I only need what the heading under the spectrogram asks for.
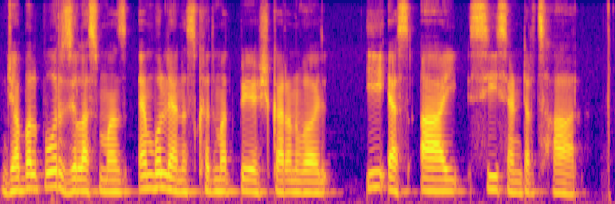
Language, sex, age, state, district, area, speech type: Kashmiri, male, 18-30, Jammu and Kashmir, Pulwama, rural, read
